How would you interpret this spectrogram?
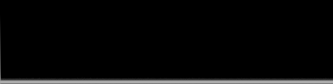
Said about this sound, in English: In a moment, you'll hear a 100 Hz tone in your left ear.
